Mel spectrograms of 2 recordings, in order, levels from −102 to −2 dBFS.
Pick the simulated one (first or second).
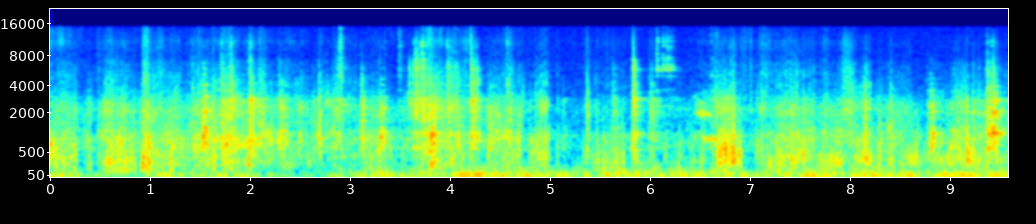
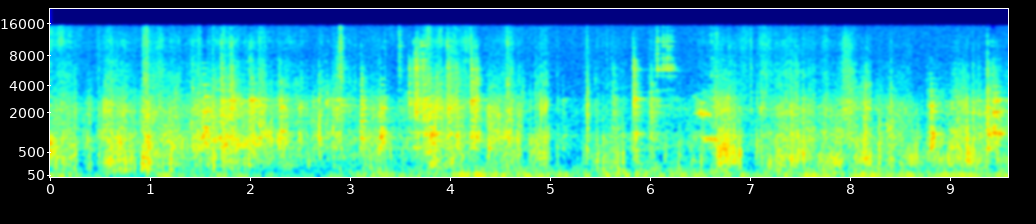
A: first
